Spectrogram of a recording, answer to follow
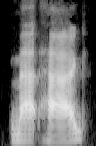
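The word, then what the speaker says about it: Matt Haig: And my last book is my book club book, which is The Midnight Library by Matt Hag, which this is how you say it.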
